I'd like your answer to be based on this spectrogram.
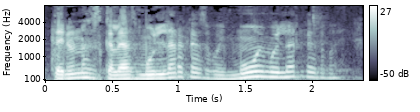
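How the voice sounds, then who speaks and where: A young man with a Mexican accent, telling a story as a podcast co-host in slangy, animated chat. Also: a little high, racing, a little hiss or hum. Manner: slangy, animated, laughs often, acts out voices in his story.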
